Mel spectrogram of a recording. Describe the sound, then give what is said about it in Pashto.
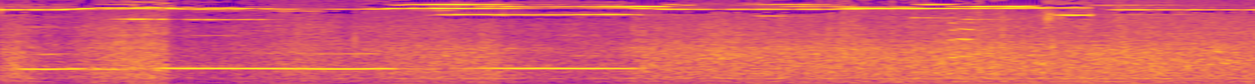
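A military convoy of about thirty tanks and dozens of armoured vehicles moves from Lashkar Gah toward Nahr-e Saraj district, giving a continuous heavy rumble with a steady high whine that cuts out partway, plus thin high squeals above. “د دیرش تنه ضربتي ټانک تورپلن ټیرونه او پسې لسګونه نور زغروال او شوبلې د لشکرګاه څخه د نهر سراج ولسوالۍ په لور ځي”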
